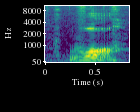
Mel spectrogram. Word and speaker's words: 我: seven all right and the way you pronounce this one is wool okay and remember that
